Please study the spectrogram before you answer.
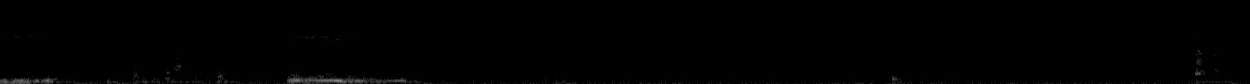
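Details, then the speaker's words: Two low rumbling snores from a sleeping dog in the background of a live stream, then mostly quiet room noise; snoring. "Of course, you can probably hear my dog snoring there in the background, guys."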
